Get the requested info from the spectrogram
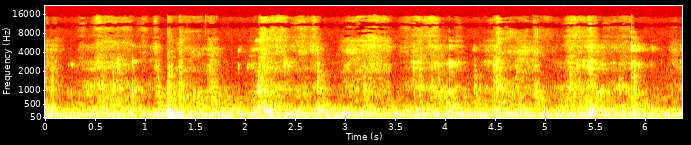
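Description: Quiet eating: faint chewing and breathing over a steady low hum. About a second in, a single low thump as a glass hot sauce bottle is set down on the table.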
